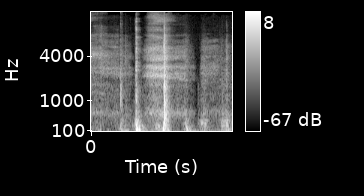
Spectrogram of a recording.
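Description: Rustling, with two short light knocks about a second apart, as things are handled while something is being closed up.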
